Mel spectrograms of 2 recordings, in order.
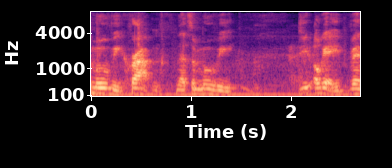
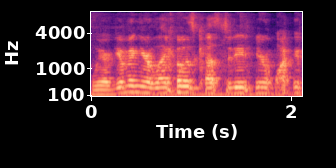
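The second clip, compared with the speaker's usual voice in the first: normal talking voice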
